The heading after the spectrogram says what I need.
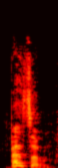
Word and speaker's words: besom: By the way, the traditional name for a broom made this way is besom, pronounced besom.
